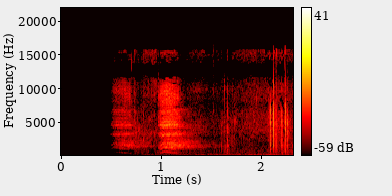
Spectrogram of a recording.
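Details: Crow from a family pair that shares part of a neighbouring territory, with the male growing bold near the camera and the female still tentative. One short, hoarse caw rises over steady outdoor rumble, followed by faint rustles and clicks.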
